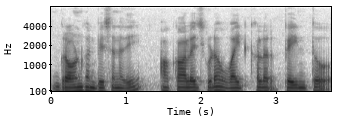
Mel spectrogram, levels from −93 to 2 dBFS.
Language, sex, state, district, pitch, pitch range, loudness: Telugu, male, Andhra Pradesh, Visakhapatnam, 110 Hz, 100-110 Hz, -18 LUFS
